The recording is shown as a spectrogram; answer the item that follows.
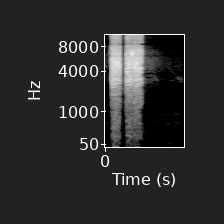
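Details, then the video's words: Black francolin (kala teetar) uttering two loud, harsh, hissing notes close together. The first is short and the second longer, followed by silence. "Black francolin voice || Kala teetar sound"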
